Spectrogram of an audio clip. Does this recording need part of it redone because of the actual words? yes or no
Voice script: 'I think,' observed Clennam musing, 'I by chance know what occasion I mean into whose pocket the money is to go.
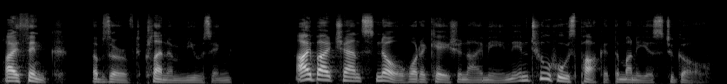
no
